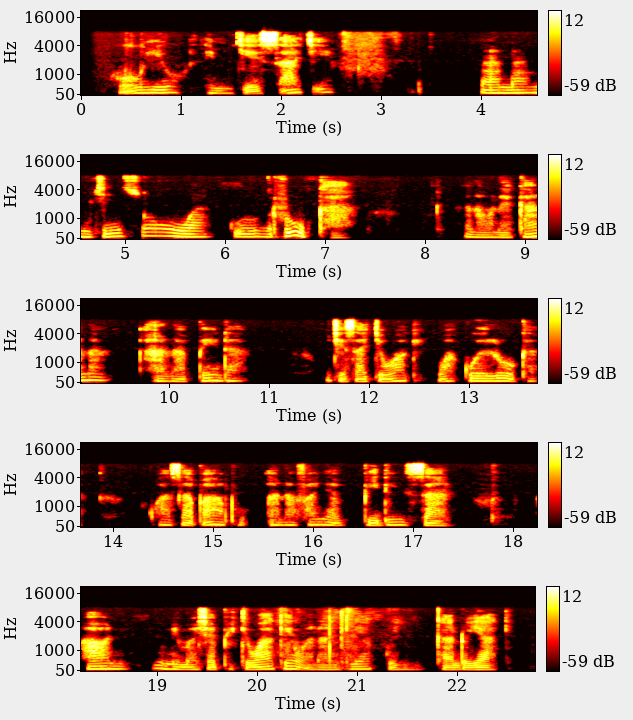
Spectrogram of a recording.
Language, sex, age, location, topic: Swahili, male, 18-24, Nakuru, government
